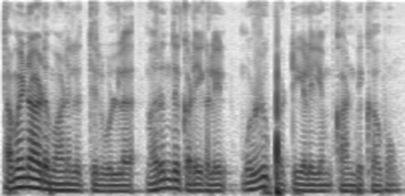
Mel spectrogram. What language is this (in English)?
Tamil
